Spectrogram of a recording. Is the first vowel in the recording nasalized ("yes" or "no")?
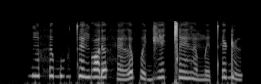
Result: yes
